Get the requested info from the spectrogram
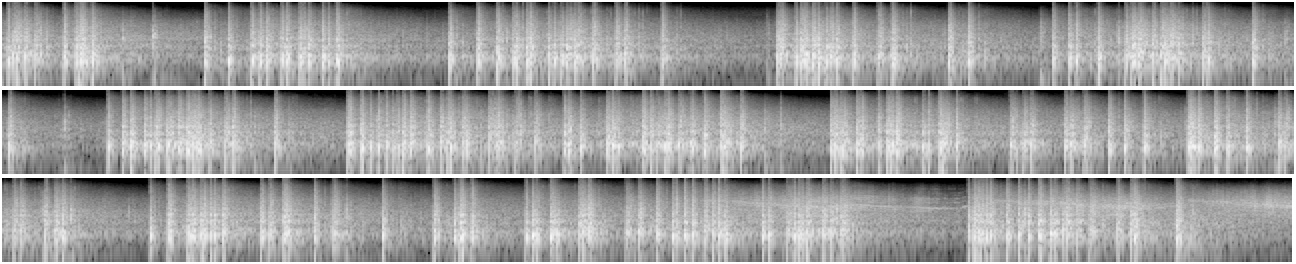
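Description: Aerial firework shells bursting in rapid, overlapping volleys of loud bangs, with short lulls every few seconds. Near the end a dense crackling takes over.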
